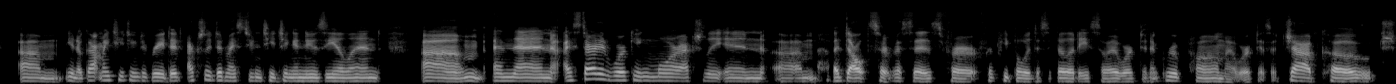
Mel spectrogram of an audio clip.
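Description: A woman speaks with an American accent and a very deep, low pitch, her intonation rising and falling in an ordinary way. She barely pauses, and the sound is dry and close with no echo. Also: moderate pace, quiet background. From US Midwest, Ohio (Cleveland area). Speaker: professor. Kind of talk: interview conversation.

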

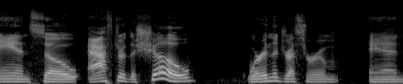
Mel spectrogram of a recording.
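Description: An ordinary speaking voice from a man with an American accent, ordinary pitch variation, on a very clean recording with a silent background. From Pittsburgh, Pennsylvania (Homestead). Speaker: stand-up comedian and actor. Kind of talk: casual chat.

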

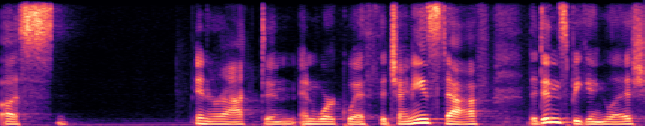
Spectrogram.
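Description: A woman speaks with a West Coast American accent at a very deep, low pitch. The recording is very clean, with a silent background. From Northern California. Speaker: educator and former school principal. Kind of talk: interview conversation.

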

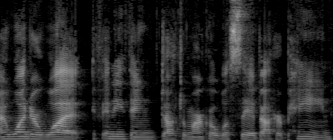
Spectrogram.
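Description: A woman talks at a moderate pace in a fairly low pitch, her intonation monotone and flat. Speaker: podcast host and memoir storyteller. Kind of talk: narration of a memoir. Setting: recorded for video and podcast.

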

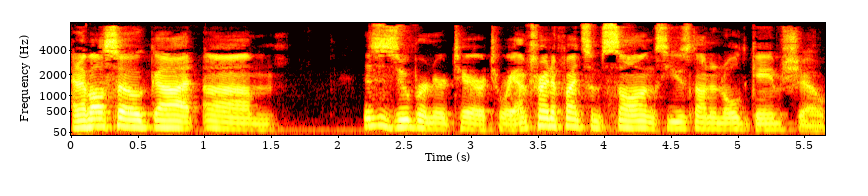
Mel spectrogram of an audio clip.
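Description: Speaking at a fairly quick pace, a man uses medium pitch and ordinary pitch variation in an unremarkable speaking voice. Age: 20s. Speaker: guest podcaster and interviewer. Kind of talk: casual chat.

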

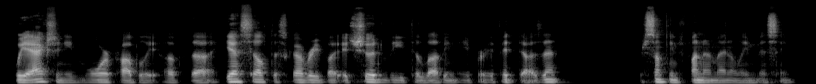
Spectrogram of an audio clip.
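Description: A man talks at a fairly quick pace, and the recording is very clean with a silent background. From Arizona, US (Mesa). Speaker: pastor. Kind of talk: casual chat. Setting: studio.

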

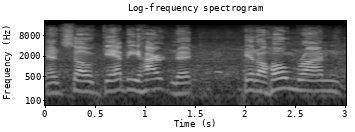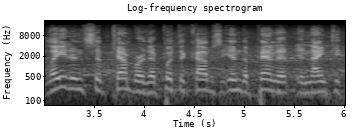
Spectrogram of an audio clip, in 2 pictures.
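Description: A man talks at a fairly quick pace in a high, monotone, flat voice at very even loudness, over noticeable background noise. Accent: American. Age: 70s. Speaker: baseball fan. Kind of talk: interview. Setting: outdoors. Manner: halting.

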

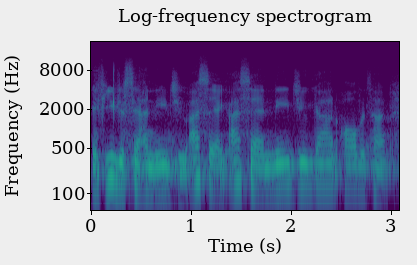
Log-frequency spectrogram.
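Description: Very fast and animated, a man speaks with a fairly high pitch. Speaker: pastor. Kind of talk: sermon. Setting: church. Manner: animated, preacherly.

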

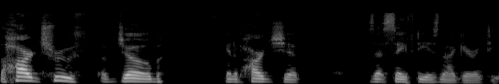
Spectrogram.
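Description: Using a dark, mellow tone at medium pitch, a man talks at a moderate pace with lively intonation, big swings in loudness, and long, frequent pauses. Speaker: pastor. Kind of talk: sermon. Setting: church. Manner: informal, conversational.

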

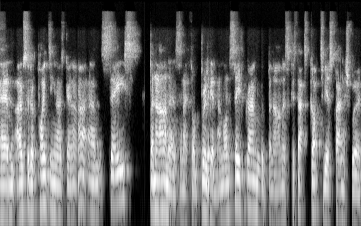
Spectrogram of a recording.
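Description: The speaker has a Welsh accent and ordinary pitch variation. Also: man. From Wales. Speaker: business executive and university lecturer. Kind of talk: interview conversation.

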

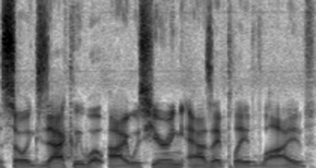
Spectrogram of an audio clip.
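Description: A man with an American accent and a normal speaking voice, fairly even intonation and a moderate pace, on a very clean recording with a silent background. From Wisconsin, Green Bay. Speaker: drummer and video creator. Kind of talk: casual chat.

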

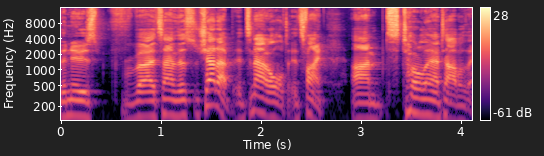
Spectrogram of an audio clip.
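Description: A natural reading voice carries the words.

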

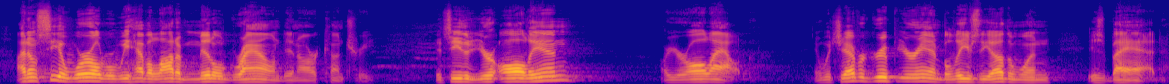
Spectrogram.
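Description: Speaking at a moderate pace with lively intonation, a man with a medium pitch makes big swings in loudness and takes long, frequent pauses. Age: 60s. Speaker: guest preacher, church member. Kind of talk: sermon. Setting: church.

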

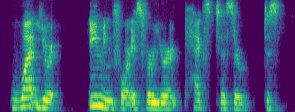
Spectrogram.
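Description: With a Spanish accent, a woman speaks in a fairly low pitch and fairly even intonation. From Argentina. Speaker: professor and podcast host. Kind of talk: interview. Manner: halting, many fillers.

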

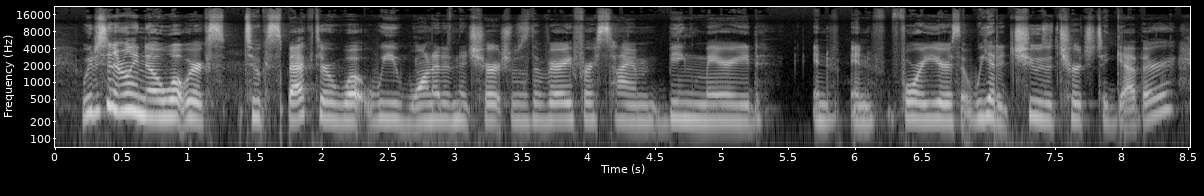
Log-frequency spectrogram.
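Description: A woman's fairly high-pitched, plain, everyday voice with an American accent, fairly even intonation and a fairly quick pace. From Southern California, Riverside. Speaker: missions mobilizer. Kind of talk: casual interview.

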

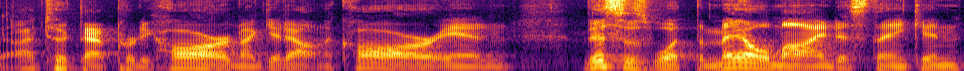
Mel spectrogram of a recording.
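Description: A man's ordinary speaking voice, fairly quick, with ordinary pitch variation, on a very clean recording with a silent background. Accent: American. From Tulsa, Oklahoma. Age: 40s. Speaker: heavy equipment operator. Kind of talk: casual chat.

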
